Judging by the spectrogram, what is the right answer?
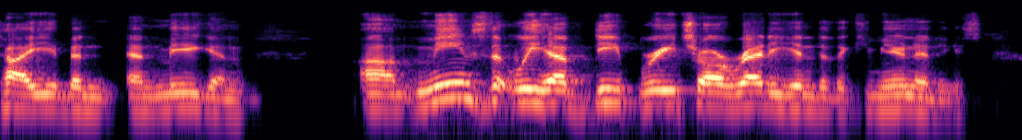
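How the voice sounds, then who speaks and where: A man with ordinary pitch variation talks at a moderate pace in a normal speaking voice. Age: 60s. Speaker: entrepreneur. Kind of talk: panel discussion on video call. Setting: video call.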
